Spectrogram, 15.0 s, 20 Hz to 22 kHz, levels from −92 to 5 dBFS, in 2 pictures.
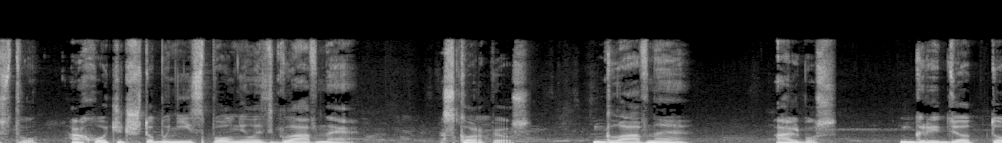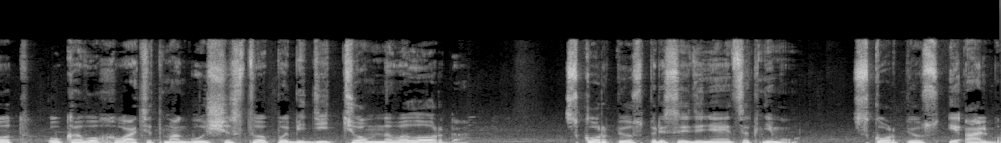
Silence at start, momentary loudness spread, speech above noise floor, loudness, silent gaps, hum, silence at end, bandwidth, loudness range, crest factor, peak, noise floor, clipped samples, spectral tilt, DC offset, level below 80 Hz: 0 s; 8 LU; 31 dB; -15 LUFS; none; none; 0 s; 16.5 kHz; 3 LU; 12 dB; -4 dBFS; -45 dBFS; under 0.1%; -5.5 dB/octave; 0.2%; -38 dBFS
